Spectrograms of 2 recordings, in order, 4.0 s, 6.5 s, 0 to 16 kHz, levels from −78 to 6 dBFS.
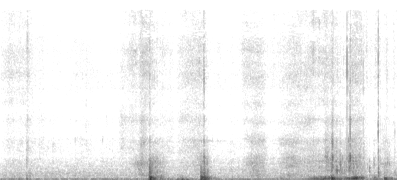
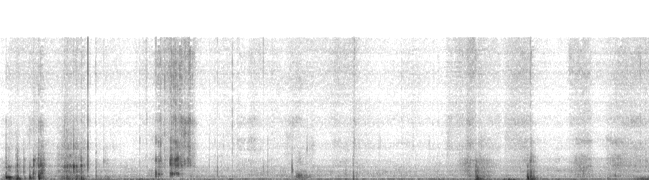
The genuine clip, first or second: first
